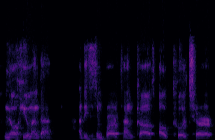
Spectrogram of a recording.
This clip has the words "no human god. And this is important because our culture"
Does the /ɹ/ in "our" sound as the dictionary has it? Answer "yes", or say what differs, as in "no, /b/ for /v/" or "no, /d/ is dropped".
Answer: no, /l/ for /ɹ/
